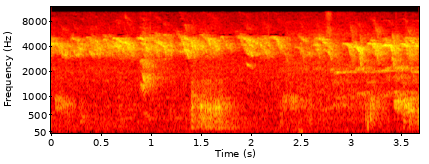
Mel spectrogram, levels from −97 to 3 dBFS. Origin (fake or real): fake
